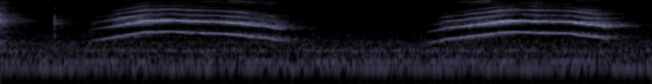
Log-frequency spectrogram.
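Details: Pet ring-necked parakeet, ten months old, indoors making funny noises: two drawn-out, arched, harmonic-rich calls, each under a second, rising then falling, separated by a short silence and a faint click.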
